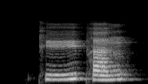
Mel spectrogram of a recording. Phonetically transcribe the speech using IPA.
kʰ yː˨˥ pʰ ɐ˨˧ ŋ

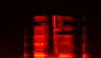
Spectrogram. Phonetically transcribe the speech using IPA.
ʔ ɛ ɡ͡ǀ e p

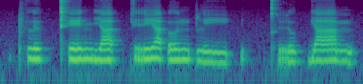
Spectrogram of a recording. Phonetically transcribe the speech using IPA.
pʰ l ɯ˥˩ k̚ tʰ e˥˩ n j a˥˩ ʔ k r i˥˩ a̯ ʔ o˥˩ n p l i˨˩ ʔ | kʰ r u˨˩ k̚ j a˥˩ m

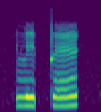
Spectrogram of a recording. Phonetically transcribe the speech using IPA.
l e˨˩ t̚ t̪ ɛ˨˦

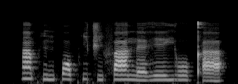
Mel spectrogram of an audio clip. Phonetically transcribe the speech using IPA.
ã˦ pʰ ĩ˨ m p ɔ˦ pʰ i˦ t͡ʃ i˨ f aː˦ n ɛ˨ ɣ eː˦ j oː˦ kʼ aː˨

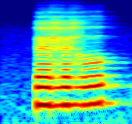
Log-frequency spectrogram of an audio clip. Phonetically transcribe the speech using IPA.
œ ɦ œ ɦ o

